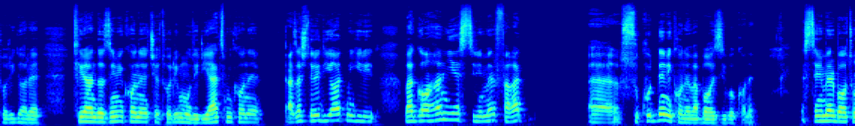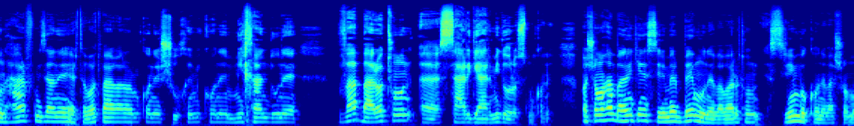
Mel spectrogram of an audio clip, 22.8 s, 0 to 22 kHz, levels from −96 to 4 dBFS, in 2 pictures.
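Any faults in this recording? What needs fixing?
From 13.16 to 19.19 s the speech turns thin, bright and sibilant: pre-emphasis left on. The treble boost, shaped like the J.17 curve, was applied without the matching de-emphasis, leaving high frequencies about 11 dB too strong at 10 kHz relative to 1 kHz. Applying the complementary de-emphasis to that section would restore the balance, and confirming that every emphasis stage has its paired de-emphasis in the signal chain would prevent it.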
